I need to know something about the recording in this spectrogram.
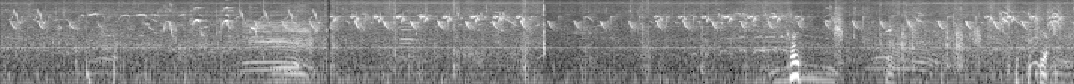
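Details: Cows walking into a mountain forest to graze give a few deep, drawn-out moos over a steady chorus of chirping songbirds.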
